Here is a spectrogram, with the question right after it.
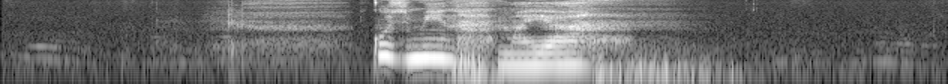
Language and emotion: Russian, sad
